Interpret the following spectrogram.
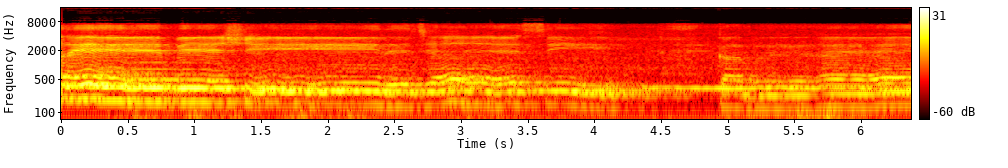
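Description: A man's voice chanting a noha, a mournful lament recited in long, wavering held notes.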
